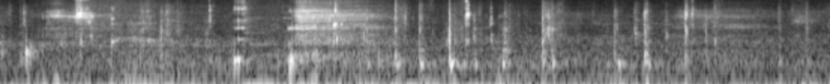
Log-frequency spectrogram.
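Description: Close-miked eating sounds: wet mouth clicks and smacks of chewing, with light handling of a chicken nugget and its cardboard box and sauce cup.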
